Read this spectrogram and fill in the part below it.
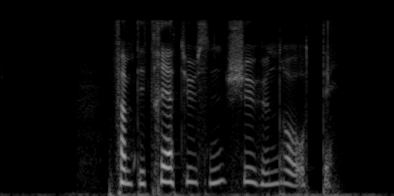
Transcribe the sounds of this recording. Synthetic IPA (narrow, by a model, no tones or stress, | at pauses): fɛmt̪ɪt̪ʰʁeːt̪ʰʉːsn̩ʃʉːhʉnd̪ʁəoːʔɔt̪ɪ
